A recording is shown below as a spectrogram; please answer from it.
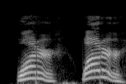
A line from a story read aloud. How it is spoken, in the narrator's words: he cried in his despair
